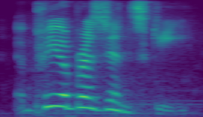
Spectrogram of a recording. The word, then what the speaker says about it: Preobrazhensky: Preobrazhensky. His full name is Konstantin Preobrazhensky. Even as Lucas pronounces it, it's like he isn't even saying real words.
